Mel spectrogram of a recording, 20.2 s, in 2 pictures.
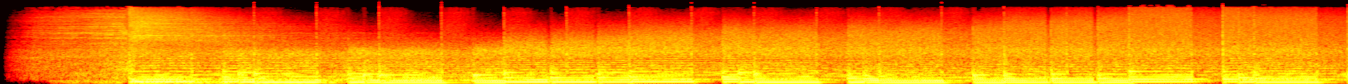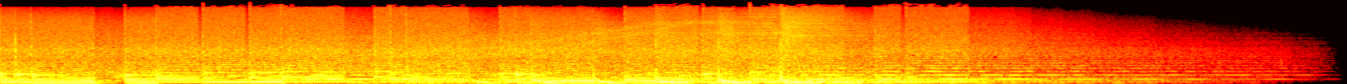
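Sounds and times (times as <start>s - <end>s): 
music: 0.0s - 20.1s.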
